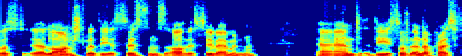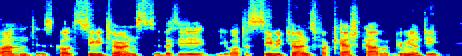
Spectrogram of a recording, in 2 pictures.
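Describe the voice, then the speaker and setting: A man with a German accent speaks fairly quickly at medium pitch, his pitch swinging very widely. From northern Germany, near Hamburg. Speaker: environmental consultant and speaker. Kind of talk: presentation. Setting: live broadcast talk. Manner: lively, humorous; hesitant, many fillers.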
